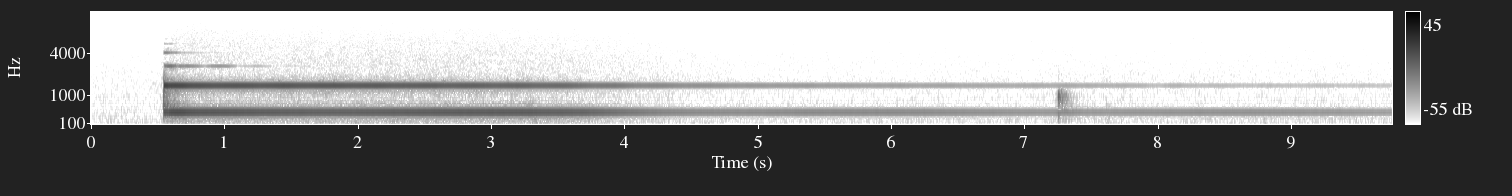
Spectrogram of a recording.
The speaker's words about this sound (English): So this sound of the bell will carry our rejoicing out into the cosmos.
